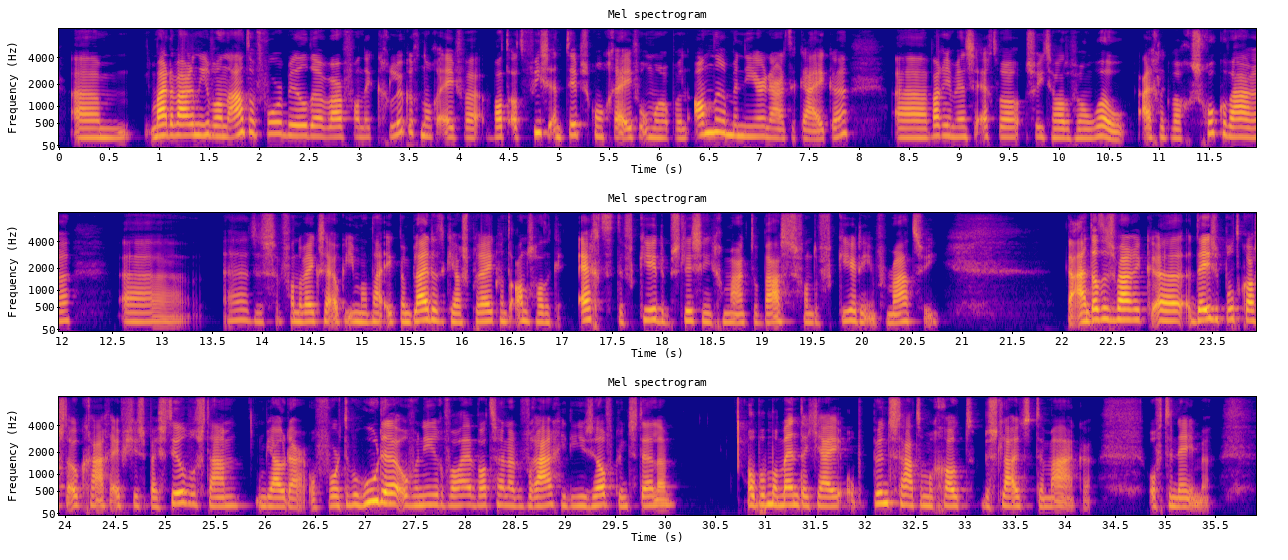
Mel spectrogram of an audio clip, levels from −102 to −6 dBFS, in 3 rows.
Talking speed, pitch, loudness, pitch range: 215 wpm, 195 Hz, -27 LUFS, 180-215 Hz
